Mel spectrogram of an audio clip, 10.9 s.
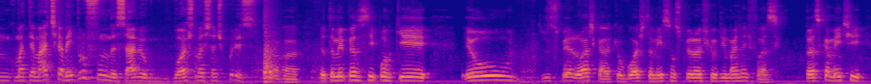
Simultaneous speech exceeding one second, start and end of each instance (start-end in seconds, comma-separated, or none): none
